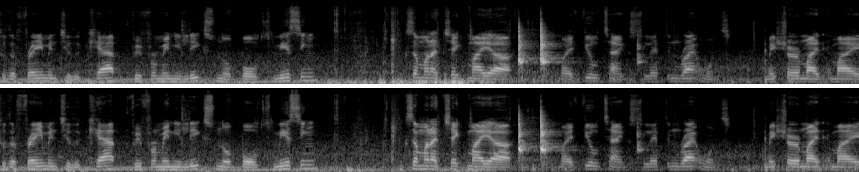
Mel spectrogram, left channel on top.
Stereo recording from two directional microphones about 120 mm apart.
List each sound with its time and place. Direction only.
0.0 s speech: 55° right (ahead or behind)
4.1 s speech: 70° right (ahead or behind); by 5.1 s 50° right (ahead or behind)
5.6 s speech: 40° right (ahead or behind)
6.5 s speech: 90° right
7.7 s speech: 55° right (ahead or behind)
